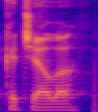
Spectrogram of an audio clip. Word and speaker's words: Coachella: but I presume it's pronounced Coachella. – That's usually how people say it. – Yeah, Coachella. Yeah.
